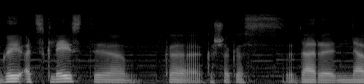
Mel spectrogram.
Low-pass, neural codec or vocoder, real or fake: 10.8 kHz; none; real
